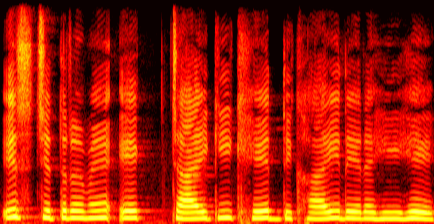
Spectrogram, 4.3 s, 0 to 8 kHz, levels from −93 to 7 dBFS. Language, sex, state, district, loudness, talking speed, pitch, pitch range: Hindi, female, Madhya Pradesh, Bhopal, -14 LUFS, 150 wpm, 240 Hz, 225-250 Hz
